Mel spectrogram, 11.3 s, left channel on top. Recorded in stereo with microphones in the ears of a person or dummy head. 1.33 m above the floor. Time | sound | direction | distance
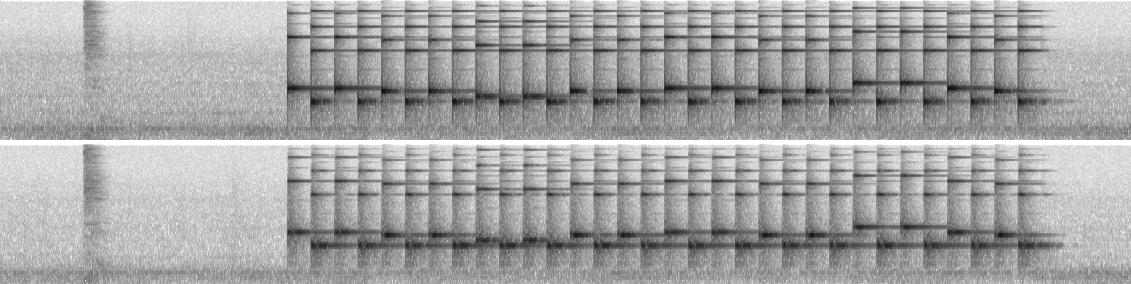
0.8 | a clunk | 40° right (ahead or behind) | 0.9 m
2.9 | a ringtone | 65° left (ahead or behind) | 0.6 m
